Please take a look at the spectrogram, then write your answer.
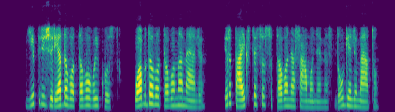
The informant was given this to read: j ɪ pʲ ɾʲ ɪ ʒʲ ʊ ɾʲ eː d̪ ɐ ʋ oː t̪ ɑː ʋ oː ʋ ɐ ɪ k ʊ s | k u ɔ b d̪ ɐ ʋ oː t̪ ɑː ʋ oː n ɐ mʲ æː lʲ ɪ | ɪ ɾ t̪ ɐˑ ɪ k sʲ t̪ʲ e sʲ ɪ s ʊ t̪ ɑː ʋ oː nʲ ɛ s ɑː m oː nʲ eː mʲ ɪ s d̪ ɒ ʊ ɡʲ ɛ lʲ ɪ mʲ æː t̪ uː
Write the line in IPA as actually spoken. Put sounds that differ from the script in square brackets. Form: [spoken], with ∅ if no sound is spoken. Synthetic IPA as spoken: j ɪ pʲ ɾʲ ɪ ʒʲ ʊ ɾʲ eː d̪ ɐ ʋ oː t̪ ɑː ʋ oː ʋ ɐ ɪ k ʊ s | k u ɔ b d̪ ɐ ʋ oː t̪ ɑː ʋ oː n ɐ mʲ æː lʲ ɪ | ɪ ɾ t̪ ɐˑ ɪ k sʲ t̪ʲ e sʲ ɪ s ʊ t̪ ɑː ʋ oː nʲ ɛ s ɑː m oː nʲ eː mʲ ɪ s d̪ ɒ ʊ ɡʲ ɛ lʲ ɪ mʲ æː t̪ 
